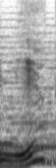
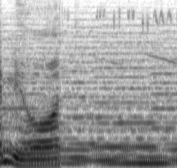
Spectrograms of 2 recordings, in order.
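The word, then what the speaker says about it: мёд: Не мед, а мед. Понимаешь? Йо. Йо, мед. Мед. Мед.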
